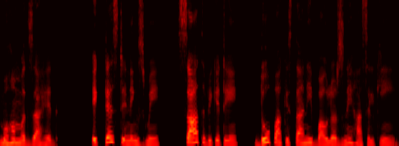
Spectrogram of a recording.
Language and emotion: Urdu, neutral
